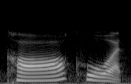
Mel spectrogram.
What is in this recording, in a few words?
"khuat", Thai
